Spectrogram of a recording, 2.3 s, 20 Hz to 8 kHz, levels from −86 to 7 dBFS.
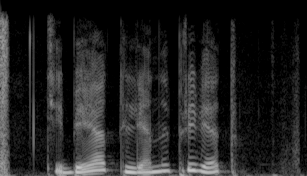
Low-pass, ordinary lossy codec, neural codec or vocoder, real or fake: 7.2 kHz; none; none; real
